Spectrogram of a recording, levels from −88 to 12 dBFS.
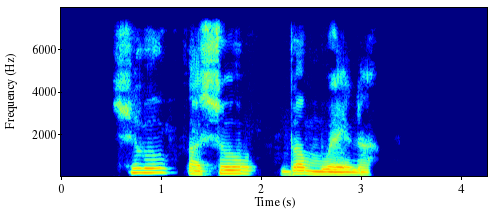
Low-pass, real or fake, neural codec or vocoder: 7.2 kHz; fake; codec, 16 kHz in and 24 kHz out, 1.1 kbps, FireRedTTS-2 codec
